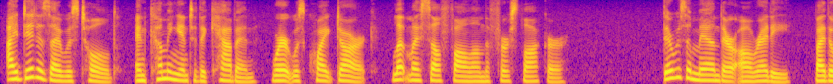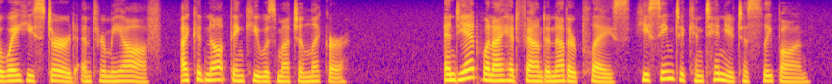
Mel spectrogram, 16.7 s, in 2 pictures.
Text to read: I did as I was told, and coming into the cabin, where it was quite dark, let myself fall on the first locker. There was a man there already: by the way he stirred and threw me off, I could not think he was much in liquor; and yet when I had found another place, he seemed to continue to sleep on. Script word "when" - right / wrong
right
